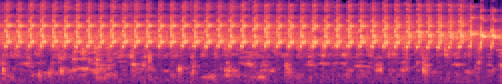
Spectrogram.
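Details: Lovebird calling to draw other lovebirds into calling; a loud, continuous high chatter of evenly pulsed notes, nearly three per second, fills the whole five seconds with faint clicks underneath.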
